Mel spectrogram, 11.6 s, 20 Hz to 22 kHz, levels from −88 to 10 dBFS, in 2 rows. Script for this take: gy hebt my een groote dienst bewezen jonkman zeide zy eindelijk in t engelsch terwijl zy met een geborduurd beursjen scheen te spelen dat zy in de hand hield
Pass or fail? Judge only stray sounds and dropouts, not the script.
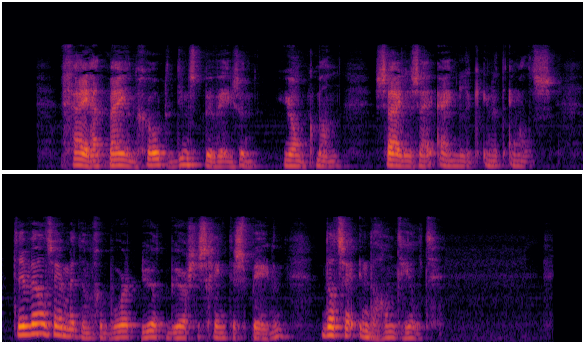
pass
